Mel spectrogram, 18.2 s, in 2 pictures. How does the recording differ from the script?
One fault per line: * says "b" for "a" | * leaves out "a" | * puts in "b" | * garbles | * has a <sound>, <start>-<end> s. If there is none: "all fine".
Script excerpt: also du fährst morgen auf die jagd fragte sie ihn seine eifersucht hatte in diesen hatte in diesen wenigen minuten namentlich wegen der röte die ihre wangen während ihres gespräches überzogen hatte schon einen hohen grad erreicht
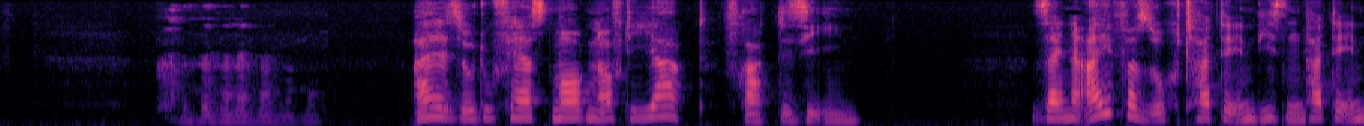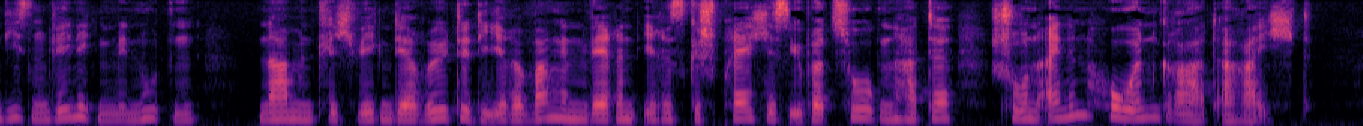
* has a laugh, 1.0-2.2 s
